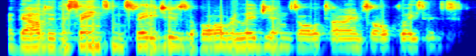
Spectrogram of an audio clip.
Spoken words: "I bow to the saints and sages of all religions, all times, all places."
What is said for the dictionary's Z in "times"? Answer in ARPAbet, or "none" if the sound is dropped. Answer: Z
